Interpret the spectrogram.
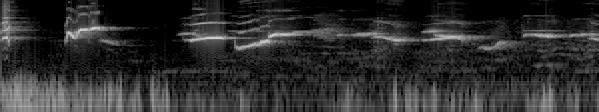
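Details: Oriental magpie-robin in full voice, used for luring birds: a flowing series of whistled slurs rising and falling, with a harsh note at the start and steady low background noise.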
